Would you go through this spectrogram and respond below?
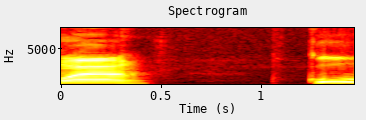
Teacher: di sini istifal lidahnya turun karena dia huruf kaf. Dan kalau kita bicara makhraj, kaf ini dia tidak punya siapa-siapa di di lidah.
